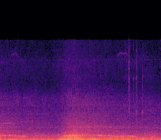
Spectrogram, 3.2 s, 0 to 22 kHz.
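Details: Mitsubishi Mirage idling with an uneven, lumpy beat from a dead No. 1 cylinder, codes P0301 misfire and P0261 injector circuit low, caused by a broken wire at the injector 1 socket.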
